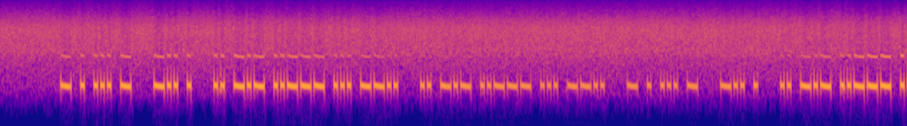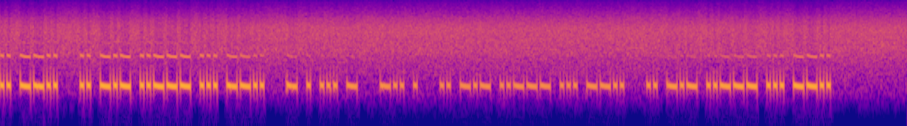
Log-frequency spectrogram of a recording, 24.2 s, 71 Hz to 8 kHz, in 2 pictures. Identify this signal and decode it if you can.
Morse code, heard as a keyed tone, machine-sent, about 27 wpm, 310 Hz, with radio static and fading. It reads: TEST DE IK2SZ IK2SZ TEST DE IK2SZ IK2SZ TEST DE IK2SZ IK2SZ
